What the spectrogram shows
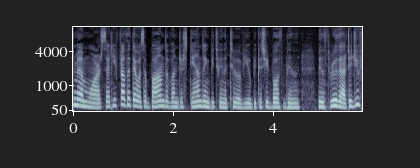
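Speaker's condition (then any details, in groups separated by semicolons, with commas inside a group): No condition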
